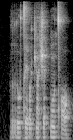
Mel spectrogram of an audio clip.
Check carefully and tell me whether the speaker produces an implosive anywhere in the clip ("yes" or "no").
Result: no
